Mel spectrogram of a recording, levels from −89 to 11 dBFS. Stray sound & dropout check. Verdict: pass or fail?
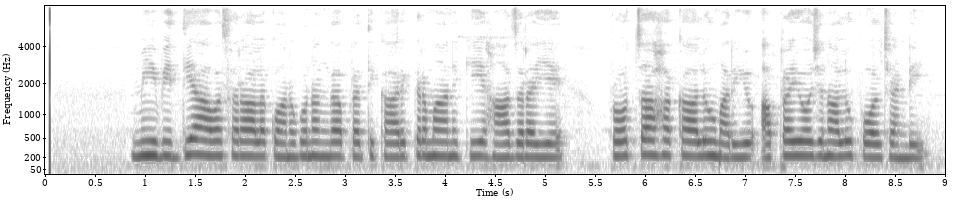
pass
